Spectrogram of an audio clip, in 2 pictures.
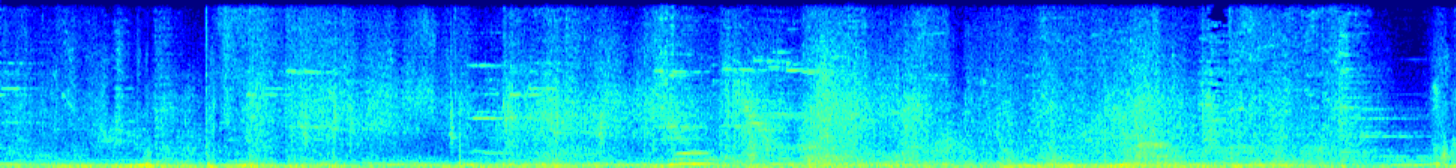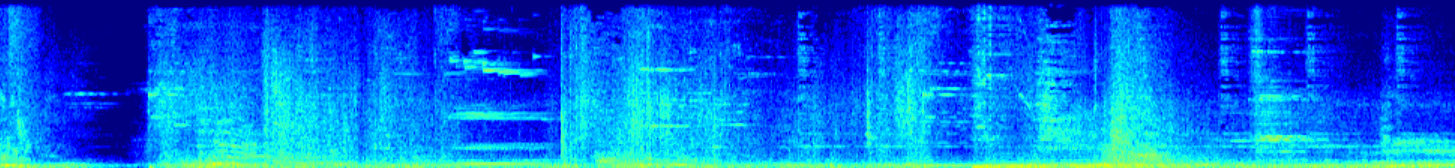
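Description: Video game spell effects crackle, whoosh and blast in a busy fight.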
